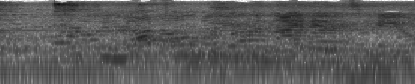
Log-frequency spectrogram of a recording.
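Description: A woman speaking to a seated group during a toast, with chatter from the table around her.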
